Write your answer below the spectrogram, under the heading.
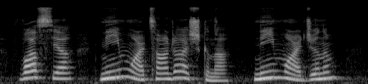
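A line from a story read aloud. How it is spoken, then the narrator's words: Crying out. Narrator (Turkish): diye haykırdı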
